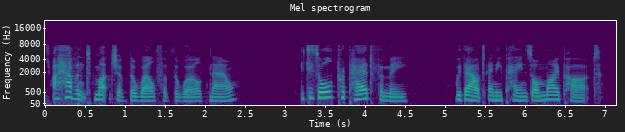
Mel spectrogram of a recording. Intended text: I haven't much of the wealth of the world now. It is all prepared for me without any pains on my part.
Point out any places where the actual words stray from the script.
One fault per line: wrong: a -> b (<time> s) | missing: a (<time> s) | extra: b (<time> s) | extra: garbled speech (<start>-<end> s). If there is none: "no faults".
no faults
